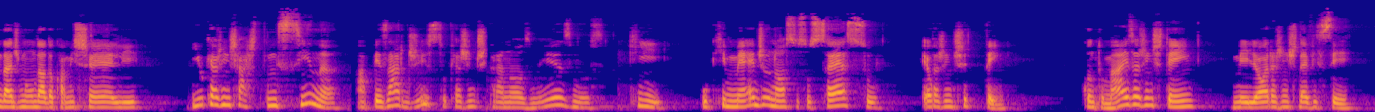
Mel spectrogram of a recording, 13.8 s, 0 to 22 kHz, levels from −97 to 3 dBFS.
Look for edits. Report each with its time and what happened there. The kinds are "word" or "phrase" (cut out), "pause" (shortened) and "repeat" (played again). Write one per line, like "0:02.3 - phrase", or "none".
0:03.5 - pause
0:04.9 - word
0:06.2 - word
0:09.3 - phrase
